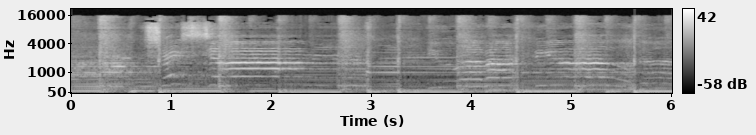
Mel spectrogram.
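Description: Live band performance of an alt-country rock song: electric guitar and band playing, with a woman singing lead.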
